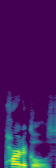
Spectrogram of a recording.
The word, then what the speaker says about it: particles: that's better good uh this word here is pronounced particles the stress is at the very beginning instead of particles it's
